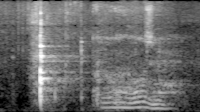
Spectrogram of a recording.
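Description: A single sharp click or knock about half a second in, followed by a man's short, wordless murmur with a falling pitch.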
